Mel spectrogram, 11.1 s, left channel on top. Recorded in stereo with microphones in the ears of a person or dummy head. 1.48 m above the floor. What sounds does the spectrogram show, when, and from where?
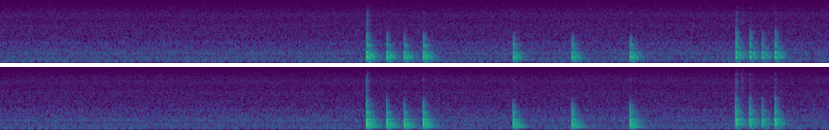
4.9 s knocking: 50° right (ahead or behind), 0.6 m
